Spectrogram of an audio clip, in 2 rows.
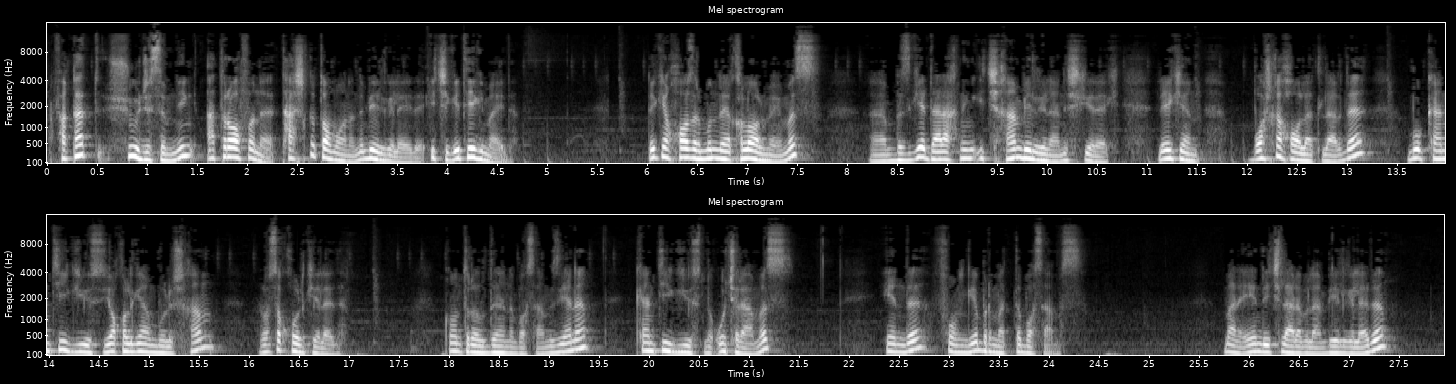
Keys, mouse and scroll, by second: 3.6 ctrl+space, 9.6 space, 9.8 ctrl+click, 18.2 ctrl+d, 24.5 space, 24.9 ctrl+click, 26.8 ctrl+click.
